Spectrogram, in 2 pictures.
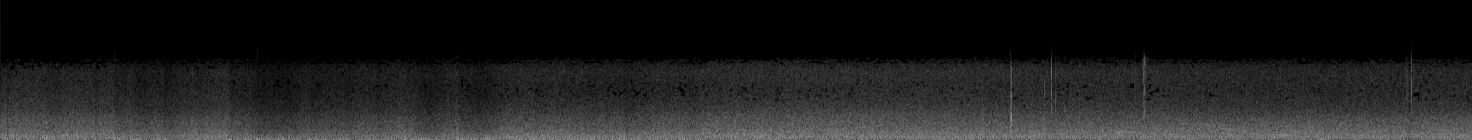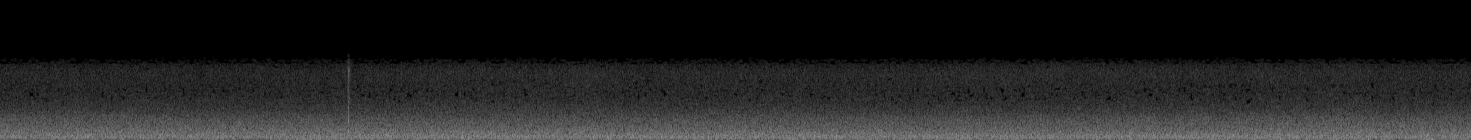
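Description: Ocean surf breaking and washing up on a sandy beach, a steady rushing noise, with wind blowing on the microphone.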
